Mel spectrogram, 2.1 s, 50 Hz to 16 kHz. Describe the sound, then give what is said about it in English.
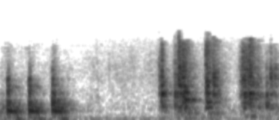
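Knuckles rap on the wooden door of a roadside cabin: three evenly spaced knocks, a short pause, then a quicker run of several more. The knocks are firm and hollow, with no voices. “I pulled up at the Shady Glade and knocked at the door of cabin number 4”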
